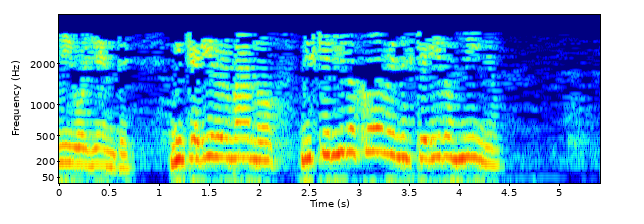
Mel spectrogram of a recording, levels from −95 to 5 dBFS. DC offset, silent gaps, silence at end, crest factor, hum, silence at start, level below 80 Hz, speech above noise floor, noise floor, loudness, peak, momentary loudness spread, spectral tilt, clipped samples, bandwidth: under 0.1%; none; 1 s; 16 dB; none; 0 s; -54 dBFS; 41 dB; -61 dBFS; -21 LUFS; -4 dBFS; 8 LU; -11.5 dB/octave; under 0.1%; 3.3 kHz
